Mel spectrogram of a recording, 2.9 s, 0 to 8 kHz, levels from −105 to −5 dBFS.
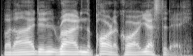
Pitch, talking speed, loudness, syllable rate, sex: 115 Hz, 185 wpm, -15 LUFS, 4.3 syllables/s, male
